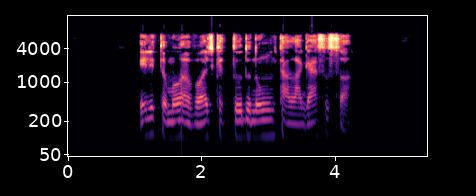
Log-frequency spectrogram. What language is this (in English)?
Portuguese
